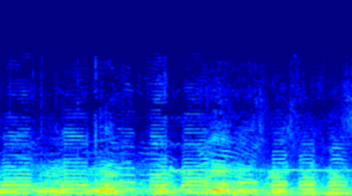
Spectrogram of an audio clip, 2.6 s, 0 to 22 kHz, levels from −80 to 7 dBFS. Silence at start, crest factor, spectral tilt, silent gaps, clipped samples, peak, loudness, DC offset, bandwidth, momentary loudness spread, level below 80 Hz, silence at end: 0 s; 14 dB; -3.5 dB/octave; none; under 0.1%; -8 dBFS; -23 LUFS; under 0.1%; 16 kHz; 4 LU; -64 dBFS; 0 s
